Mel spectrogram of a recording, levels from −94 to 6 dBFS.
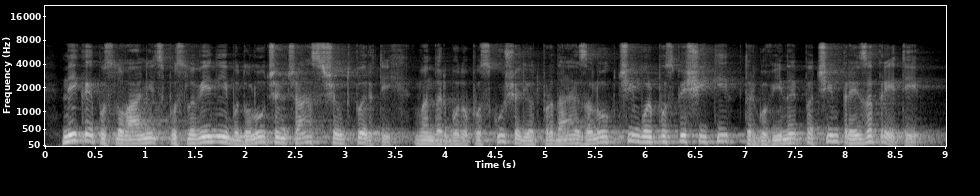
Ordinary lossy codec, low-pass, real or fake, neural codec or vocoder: none; 7.2 kHz; real; none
